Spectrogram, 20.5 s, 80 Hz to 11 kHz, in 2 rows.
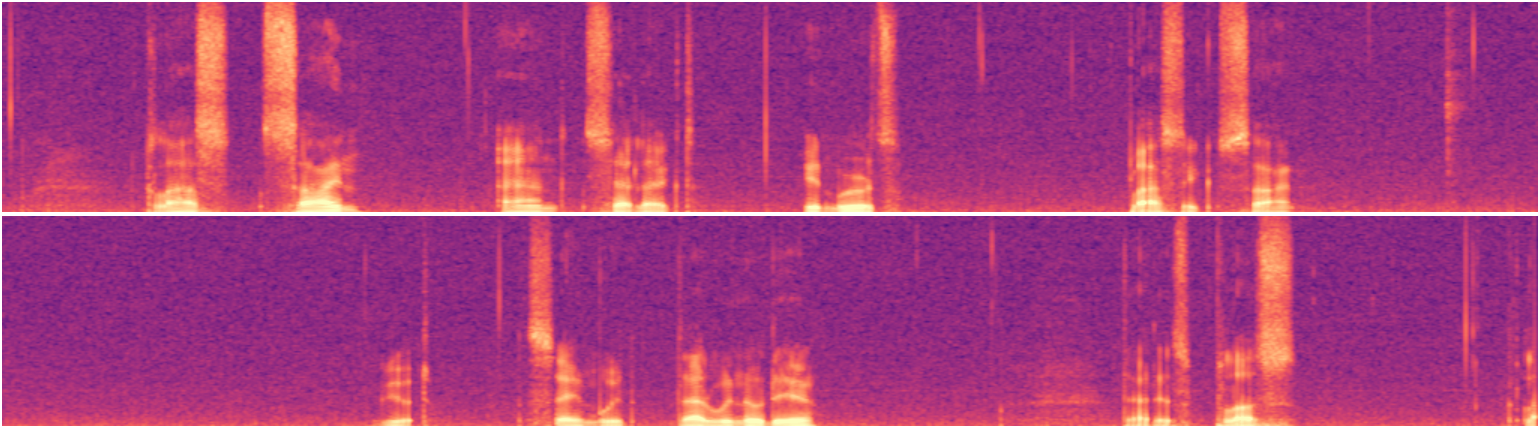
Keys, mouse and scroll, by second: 1.0-2.4 drag, 13.3 Tab, 16.3 Tab, 19.9-20.4 drag.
